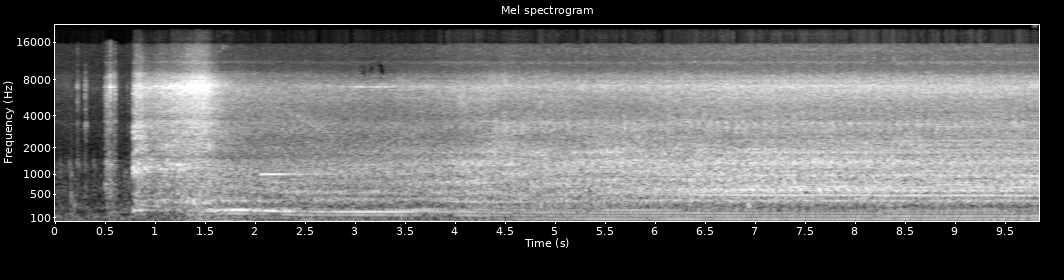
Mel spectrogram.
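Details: 2003 Saturn Vue 2.2 Ecotec restarted after timing chain and water pump replacement: quick crank, catches cleanly and settles into a smooth, steady idle with no knocks or rattles; the engine sounds healthy.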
